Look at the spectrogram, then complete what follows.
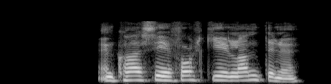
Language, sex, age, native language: Icelandic, female, 60-69, Icelandic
